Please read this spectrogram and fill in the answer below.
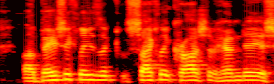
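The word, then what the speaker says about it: Hendaye: the cycling Cross of Hyundai or undai or whatever I just do it if I pronounce it in the English way because I don't want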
